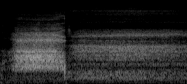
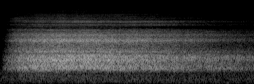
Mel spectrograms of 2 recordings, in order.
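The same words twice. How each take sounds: First: Closed-mouth ocean breath from the throat; soft throat-constricted exhale through nose; Ujjayi breath. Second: Long breathy haa through open mouth; open-mouth fogging exhale. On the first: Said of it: "This is called Ujjayi Pranayama". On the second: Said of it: "exhale out your mouth like you're fogging a mirror". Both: Shown as a demonstration.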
